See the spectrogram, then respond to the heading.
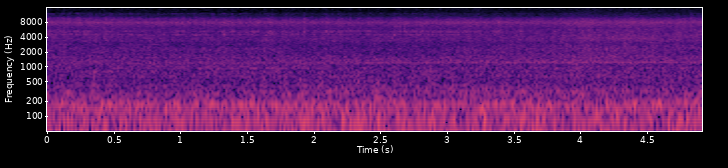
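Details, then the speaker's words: Lada Niva driving after an earlier left-front rattle was checked: a smooth, steady low drone with no knocks or clunks from the transmission or front end. Normal driving, no knock. "а в целом вот эти посторонних звуков духов нет никаких так что за нормально будет"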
